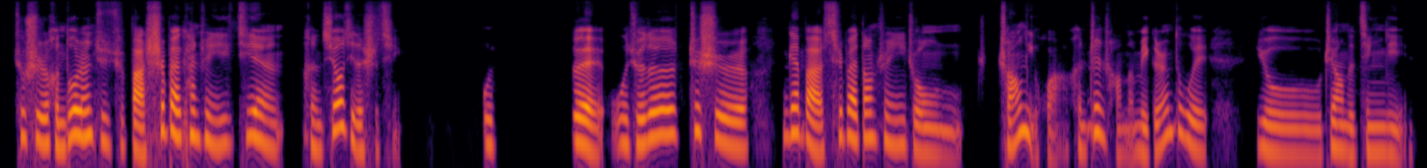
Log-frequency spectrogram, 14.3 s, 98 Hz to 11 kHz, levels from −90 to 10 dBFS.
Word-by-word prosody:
就 240 Hz, -, -4 dB
是 210 Hz, -3 st, +1 dB
很 185 Hz, -3 st, -1 dB
多 250 Hz, +5 st, +7 dB
人 245 Hz, +1 st, +5 dB
就 215 Hz, -4 st, -6 dB, 0.2 s
把 165 Hz, -3 st, +7 dB
失 280 Hz, -, +2 dB
败， 265 Hz, -4 st, +7 dB
看 240 Hz, 0 st, 0 dB
成 225 Hz, -2 st, -2 dB
一 195 Hz, +1 st, -5 dB
件 210 Hz, -4 st, -1 dB, 0.2 s
很 180 Hz, -3 st, -6 dB
消 295 Hz, -, +4 dB
极 255 Hz, -, -2 dB
的 165 Hz, -, -1 dB
事 165 Hz, 0 st, -8 dB
情。 -, -, -14 dB, 1.7 s
我 -, -, +1 dB
对， 180 Hz, -6 st, +6 dB
我 195 Hz, 0 st, -5 dB
觉 195 Hz, +1 st, 0 dB
得 250 Hz, +4 st, +5 dB
这 280 Hz, -, -1 dB
是 190 Hz, -8 st, +1 dB, 0.3 s
应 240 Hz, -, -9 dB
该 265 Hz, 0 st, +5 dB
把 180 Hz, -10 st, +5 dB
失 240 Hz, +8 st, -5 dB
败 240 Hz, -2 st, +5 dB
当 230 Hz, +1 st, 0 dB
成 210 Hz, -2 st, -5 dB
一 190 Hz, 0 st, -6 dB
种 150 Hz, -6 st, -6 dB, 0.3 s
常 185 Hz, -, -1 dB
常 275 Hz, -, +2 dB
理 265 Hz, -, -1 dB
化， 180 Hz, -, -12 dB
很 170 Hz, -3 st, -9 dB
正 270 Hz, -1 st, 0 dB
常 145 Hz, -9 st, -13 dB
的 155 Hz, -, -12 dB
每 155 Hz, -2 st, -4 dB
个 170 Hz, -, -5 dB
人 240 Hz, +8 st, -3 dB
都 270 Hz, -3 st, -6 dB
会， 170 Hz, -7 st, -3 dB, 0.5 s
有 150 Hz, -5 st, -5 dB
这 180 Hz, -, -4 dB
样 170 Hz, -, -1 dB
的 150 Hz, -2 st, -5 dB
经 155 Hz, +1 st, -6 dB
历。 150 Hz, 0 st, -9 dB
190 Hz, 225 characters per minute, -23 LUFS, 160-235 Hz, 1.7 s, 多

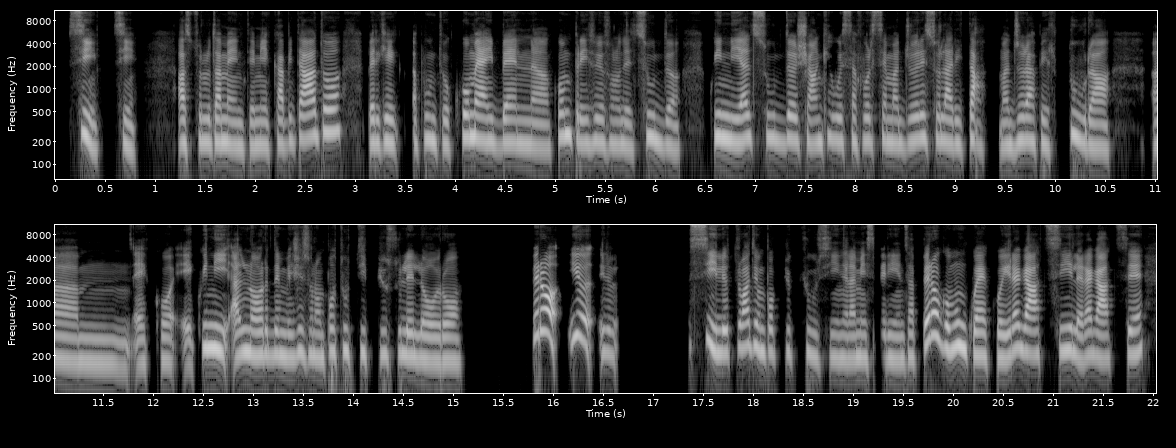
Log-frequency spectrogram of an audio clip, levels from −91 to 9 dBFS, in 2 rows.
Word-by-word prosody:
Sì. 225 Hz, -, +2 dB
Sì. 180 Hz, -4 st, -4 dB, 0.4 s
Assolutamente. 195 Hz, -2 st, 0 dB
Mi 185 Hz, 0 st, -1 dB
è -, -, -6 dB
capitato 225 Hz, -, +3 dB, 0.2 s
perché 195 Hz, 0 st, 0 dB
appunto, 190 Hz, -1 st, -3 dB
come 230 Hz, +4 st, +4 dB
hai 205 Hz, -1 st, +4 dB
ben 185 Hz, -3 st, -1 dB
compreso, 215 Hz, -5 st, 0 dB
io 200 Hz, -, -1 dB
sono 190 Hz, 0 st, -6 dB
del 175 Hz, -3 st, -5 dB
sud, 190 Hz, -3 st, -2 dB, 0.3 s
quindi 220 Hz, -3 st, +3 dB
al 215 Hz, +2 st, +2 dB
sud 220 Hz, -1 st, -1 dB
c'è 200 Hz, -1 st, -2 dB
anche 195 Hz, +4 st, -3 dB
questa 205 Hz, -1 st, -3 dB
forse 205 Hz, +1 st, -5 dB
maggiore 200 Hz, +2 st, -2 dB
solarità, 190 Hz, -5 st, -1 dB
maggiore 180 Hz, +4 st, -2 dB
apertura. 185 Hz, -2 st, -2 dB, 0.4 s
Ehm, 170 Hz, -3 st, -3 dB
ecco, 165 Hz, +2 st, -5 dB
e 155 Hz, -, -6 dB
quindi 255 Hz, -3 st, +5 dB
al 190 Hz, +3 st, +2 dB
nord 210 Hz, -1 st, +2 dB
invece 205 Hz, +1 st, -1 dB
sono 205 Hz, -1 st, -3 dB
un -, -, -2 dB
po' 230 Hz, +4 st, -3 dB
tutti 225 Hz, -3 st, -5 dB
più 210 Hz, 0 st, -7 dB
sulle 205 Hz, 0 st, 0 dB
loro. 175 Hz, -2 st, -1 dB, 0.6 s
Però 410 Hz, +3 st, +6 dB, 0.2 s
io 345 Hz, +1 st, +3 dB
er 220 Hz, -1 st, -6 dB, 0.7 s
sì, 270 Hz, 0 st, +2 dB
li 220 Hz, -, +3 dB
ho 220 Hz, -, +1 dB
trovati 260 Hz, +4 st, +1 dB
un 245 Hz, -, +2 dB
po' 220 Hz, -1 st, -4 dB
più 220 Hz, -1 st, -11 dB
chiusi 195 Hz, -3 st, -7 dB
nella 180 Hz, -1 st, -2 dB
mia 190 Hz, 0 st, -2 dB
esperienza, 185 Hz, +1 st, -5 dB
però 305 Hz, -, +5 dB
comunque, 245 Hz, -4 st, +4 dB
ecco, 195 Hz, -1 st, -1 dB
i 190 Hz, -, +2 dB
ragazzi, 230 Hz, 0 st, +3 dB
le 200 Hz, -5 st, +1 dB
ragazze, 200 Hz, +2 st, +2 dB
200 Hz, 170 wpm, -23 LUFS, 185-220 Hz, 0.7 s, Però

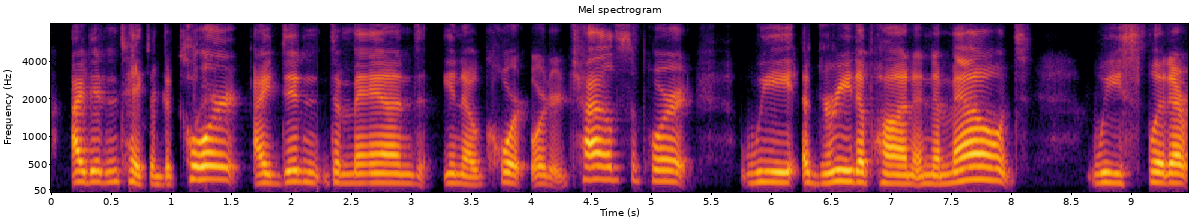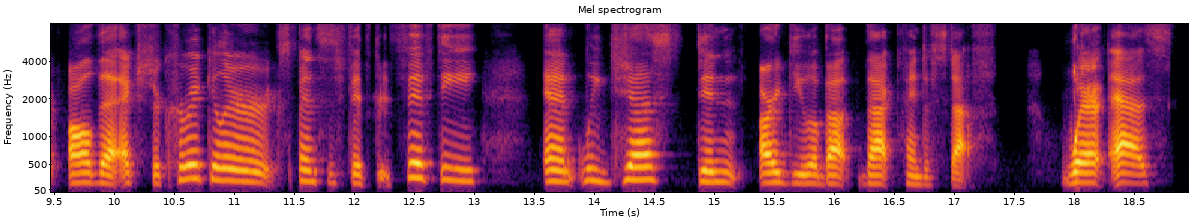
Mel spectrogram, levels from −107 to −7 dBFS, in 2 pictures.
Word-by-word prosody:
I 185 Hz, 0 st, +2 dB
didn't 185 Hz, 0 st, -4 dB
take 165 Hz, -6 st, -3 dB
him 150 Hz, -2 st, -8 dB
to 150 Hz, -, -6 dB
court. 230 Hz, +2 st, +2 dB
I 165 Hz, +1 st, 0 dB
didn't 185 Hz, +2 st, -4 dB
demand, 165 Hz, -1 st, -2 dB
you 165 Hz, 0 st, -6 dB
know, 140 Hz, -3 st, -4 dB
court-ordered 155 Hz, -1 st, -4 dB
child 225 Hz, 0 st, +2 dB
support. 205 Hz, -3 st, -4 dB, 0.4 s
We 180 Hz, +1 st, -1 dB
agreed 185 Hz, +4 st, +1 dB
upon 165 Hz, -3 st, +2 dB
an 155 Hz, -, -4 dB
amount. 210 Hz, +8 st, +2 dB, 0.5 s
We 170 Hz, 0 st, -3 dB
split 175 Hz, +1 st, 0 dB
up 165 Hz, -1 st, +3 dB
all 170 Hz, +1 st, +7 dB
the 170 Hz, 0 st, +1 dB
extracurricular 205 Hz, +3 st, 0 dB
expenses 190 Hz, -5 st, -8 dB
50/50, 225 Hz, -, -3 dB, 0.5 s
and 195 Hz, -1 st, +1 dB
we 210 Hz, 0 st, -6 dB
just 225 Hz, +3 st, +2 dB, 0.2 s
didn't 185 Hz, -2 st, -1 dB, 0.2 s
argue 170 Hz, -2 st, +2 dB
about 155 Hz, 0 st, +2 dB
that 155 Hz, -1 st, +2 dB
kind 145 Hz, -3 st, -7 dB
of 135 Hz, -, -18 dB
stuff, -, -, -4 dB, 0.5 s
whereas 170 Hz, -2 st, +4 dB
180 Hz, 120 wpm, -25 LUFS, 165-205 Hz, 0.5 s, all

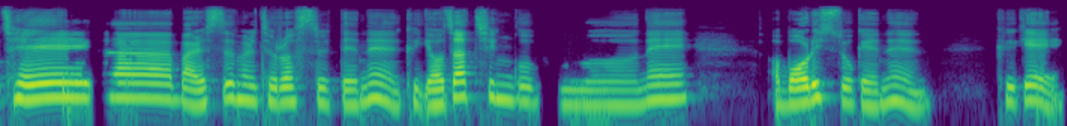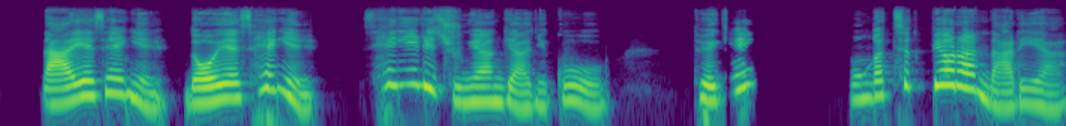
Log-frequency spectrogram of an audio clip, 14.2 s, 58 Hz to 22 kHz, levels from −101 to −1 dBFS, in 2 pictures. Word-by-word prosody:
제가 225 Hz, 0 st, +4 dB
말씀을 185 Hz, +4 st, 0 dB
들었을 185 Hz, -1 st, -2 dB
때는 175 Hz, +1 st, -2 dB
그 175 Hz, -, -6 dB
여자친구분의 185 Hz, -1 st, -1 dB, 0.5 s
어 155 Hz, -, -5 dB
머릿속에는 175 Hz, -4 st, +2 dB, 0.4 s
그게 185 Hz, -3 st, -2 dB, 0.3 s
'나의 180 Hz, +8 st, +4 dB
생일, 250 Hz, -, -2 dB
너의 190 Hz, +5 st, +4 dB
생일, 315 Hz, +2 st, -3 dB, 0.3 s
생일이 410 Hz, -2 st, -1 dB
중요한 190 Hz, -5 st, -2 dB
게 185 Hz, -, -2 dB
아니고 155 Hz, +1 st, -5 dB, 0.6 s
되게 230 Hz, -, 0 dB, 0.7 s
뭔가 220 Hz, +4 st, -3 dB
특별한 390 Hz, 0 st, +3 dB
날이야. 155 Hz, -2 st, -6 dB
195 Hz, 225 characters per minute, -23 LUFS, 170-225 Hz, 0.7 s, 제가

